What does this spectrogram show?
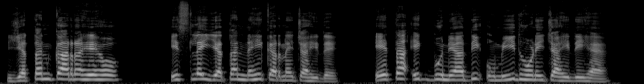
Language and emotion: Punjabi, disgusted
